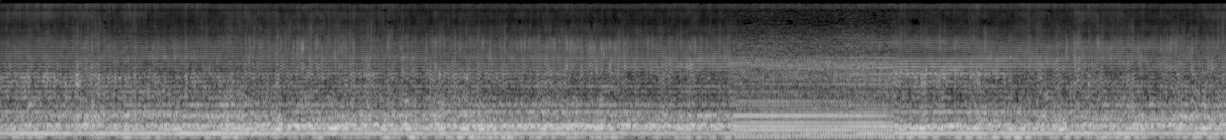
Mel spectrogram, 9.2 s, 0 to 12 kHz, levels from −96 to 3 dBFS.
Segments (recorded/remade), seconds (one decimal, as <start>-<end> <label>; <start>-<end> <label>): 0.0-5.5 remade; 5.5-6.7 recorded; 6.7-9.2 remade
